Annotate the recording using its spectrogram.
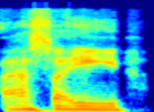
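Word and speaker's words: açaí: Also acai bowls at Booster Juice today. Did I pronounce it right?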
